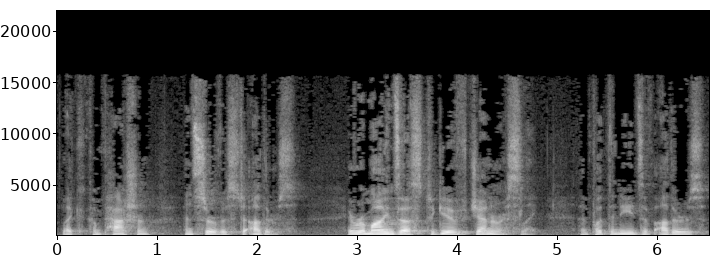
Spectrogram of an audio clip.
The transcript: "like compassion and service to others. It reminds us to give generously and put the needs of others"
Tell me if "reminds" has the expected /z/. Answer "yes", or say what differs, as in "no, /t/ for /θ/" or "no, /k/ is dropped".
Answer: yes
